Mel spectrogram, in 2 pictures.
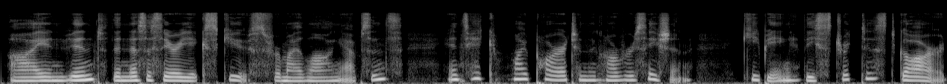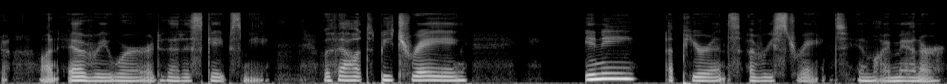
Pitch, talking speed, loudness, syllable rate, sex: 190 Hz, 110 wpm, -19 LUFS, 4.0 syllables/s, female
